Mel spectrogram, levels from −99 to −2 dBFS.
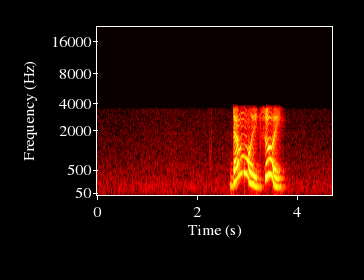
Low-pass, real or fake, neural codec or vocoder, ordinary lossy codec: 3.6 kHz; real; none; Opus, 32 kbps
